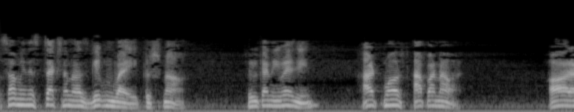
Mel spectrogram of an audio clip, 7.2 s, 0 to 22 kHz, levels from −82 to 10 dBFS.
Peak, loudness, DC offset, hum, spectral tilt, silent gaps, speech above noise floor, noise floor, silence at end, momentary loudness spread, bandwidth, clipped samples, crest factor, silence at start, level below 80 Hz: -4 dBFS; -21 LUFS; 0.7%; none; -5 dB/octave; none; 28 dB; -49 dBFS; 0 s; 7 LU; 7.2 kHz; under 0.1%; 18 dB; 0 s; -56 dBFS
